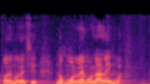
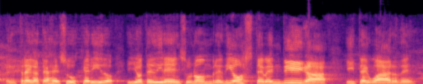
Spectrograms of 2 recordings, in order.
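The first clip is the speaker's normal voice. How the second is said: loud, slow, high proclamation; full-force benediction over a congregation; preached blessing; 6 semitones higher, 6 dB louder, slower than usual. Real, not acted. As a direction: proclaim the blessing, stretching each phrase.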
